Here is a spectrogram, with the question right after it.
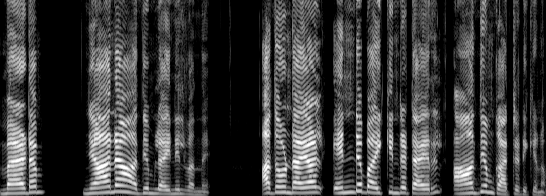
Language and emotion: Malayalam, angry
